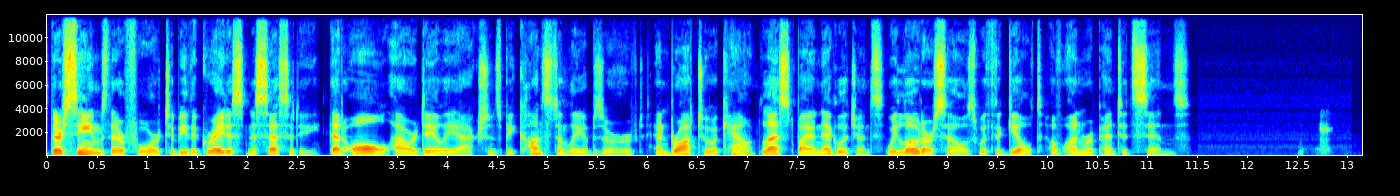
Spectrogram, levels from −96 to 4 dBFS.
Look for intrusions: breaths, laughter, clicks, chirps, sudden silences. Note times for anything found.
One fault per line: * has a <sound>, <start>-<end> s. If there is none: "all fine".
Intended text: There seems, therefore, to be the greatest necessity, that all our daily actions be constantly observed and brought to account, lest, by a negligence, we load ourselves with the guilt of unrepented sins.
* has a sniff, 12.5-12.9 s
